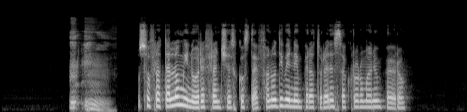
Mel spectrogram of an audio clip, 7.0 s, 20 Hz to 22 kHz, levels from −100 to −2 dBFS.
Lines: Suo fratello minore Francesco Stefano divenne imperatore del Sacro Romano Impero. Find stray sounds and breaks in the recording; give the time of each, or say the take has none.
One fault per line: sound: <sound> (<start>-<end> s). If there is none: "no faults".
sound: throat clearing (1.0-1.8 s)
